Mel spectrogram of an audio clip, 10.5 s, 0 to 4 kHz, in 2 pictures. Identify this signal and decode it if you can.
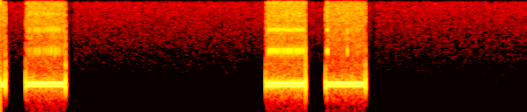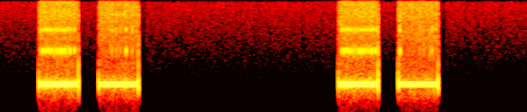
Ringback tone (UK), 400 + 450 Hz.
